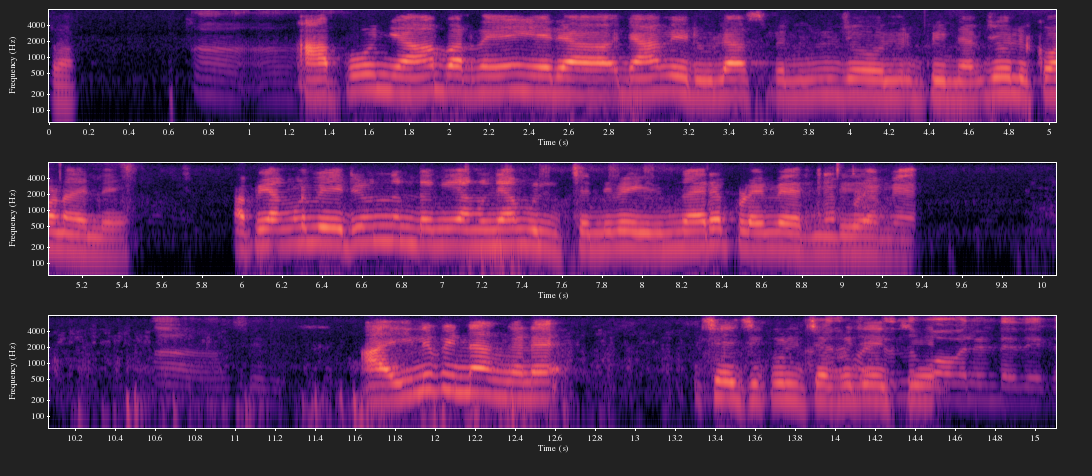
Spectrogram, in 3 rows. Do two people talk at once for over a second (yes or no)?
no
